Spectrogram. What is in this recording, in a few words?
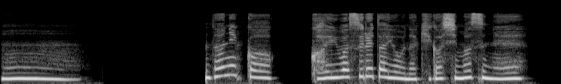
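OPERATION OVER Japanese, Voice; GF Alarm; Ak5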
